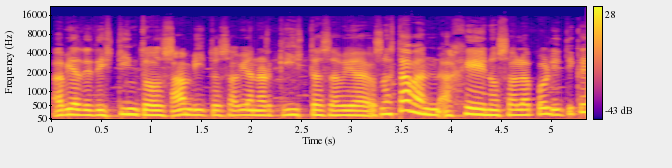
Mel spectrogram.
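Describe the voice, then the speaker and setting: A woman's voice: medium pitch, a little mellow. A mature woman with a Rioplatense Argentine accent, hosting a conversational radio talk in a reflective way, letting phrases draw out. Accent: Argentine Rioplatense Spanish. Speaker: radio host.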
